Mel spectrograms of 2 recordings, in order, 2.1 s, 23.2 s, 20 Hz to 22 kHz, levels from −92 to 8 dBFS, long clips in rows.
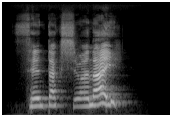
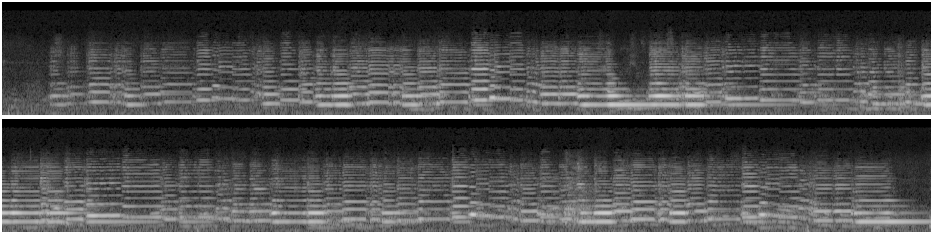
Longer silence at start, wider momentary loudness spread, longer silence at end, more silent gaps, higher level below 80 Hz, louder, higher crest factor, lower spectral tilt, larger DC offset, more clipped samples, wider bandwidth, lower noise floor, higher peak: first, 0.2 s vs 0 s; about the same, 11 LU vs 13 LU; first, 0.6 s vs 0 s; neither; second, -80 dBFS vs -54 dBFS; first, -22 LUFS vs -25 LUFS; about the same, 22 dB vs 18 dB; second, 0.5 dB/octave vs -5 dB/octave; neither; neither; first, over 20 kHz vs 15.5 kHz; first, -73 dBFS vs -48 dBFS; first, -4 dBFS vs -8 dBFS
